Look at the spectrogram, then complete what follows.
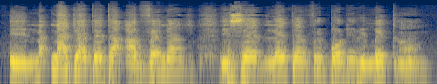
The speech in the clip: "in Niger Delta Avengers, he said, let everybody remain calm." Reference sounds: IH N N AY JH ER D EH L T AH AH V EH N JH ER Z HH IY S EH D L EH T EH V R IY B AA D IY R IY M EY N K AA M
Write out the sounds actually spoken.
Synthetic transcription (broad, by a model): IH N N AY JH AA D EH T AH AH V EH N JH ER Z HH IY S EH D L EH T EH V R IY B AA D IY R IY M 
